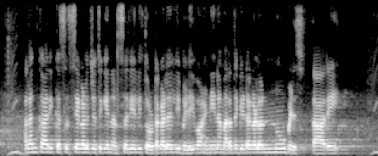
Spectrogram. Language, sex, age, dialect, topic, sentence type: Kannada, female, 36-40, Coastal/Dakshin, agriculture, statement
